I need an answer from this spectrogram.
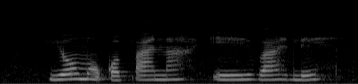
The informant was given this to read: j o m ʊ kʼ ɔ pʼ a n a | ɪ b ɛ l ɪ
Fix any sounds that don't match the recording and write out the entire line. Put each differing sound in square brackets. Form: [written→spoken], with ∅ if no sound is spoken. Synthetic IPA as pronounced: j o m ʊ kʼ ɔ pʼ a n a | ɪ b [ɛ→a] l ɪ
